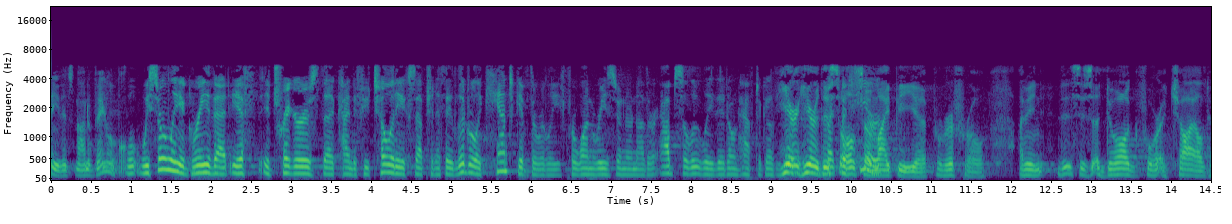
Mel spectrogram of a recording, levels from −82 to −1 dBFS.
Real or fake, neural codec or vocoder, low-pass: real; none; 5.4 kHz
